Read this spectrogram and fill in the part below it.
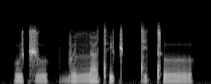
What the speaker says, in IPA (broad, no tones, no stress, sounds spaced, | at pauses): ʊ t͡ʃ ʊ | b ə lː a tʼ e t͡ʃ tː ɪ tʼ ɤ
